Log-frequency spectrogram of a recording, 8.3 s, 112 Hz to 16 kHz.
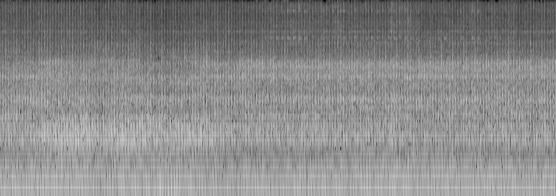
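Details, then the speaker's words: Isuzu Panther diesel after repair, warm at 79 °C after a test drive, idle rpm still slightly high: steady, even clatter with no misses, surging or hard knock; oil filler check shows only oil vapour, no smoke, engine normal. "Ternyata asapnya cuma oli saja ya. Jadi sudah oke juga ini kondisinya. mesin rata. Nggak ada asap, normal."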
